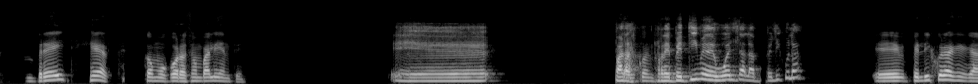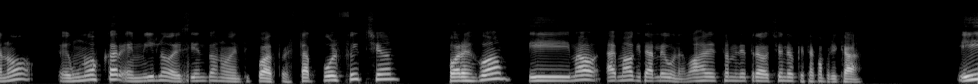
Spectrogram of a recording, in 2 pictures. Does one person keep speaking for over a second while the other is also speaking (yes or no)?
no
